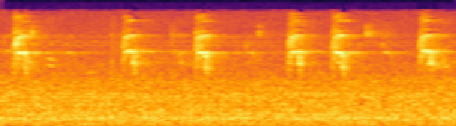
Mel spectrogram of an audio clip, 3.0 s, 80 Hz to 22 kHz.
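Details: American robins on 22 June 2023, upset by an adult hawk perched nearby, give sharp, high chirped alarm calls about every half second over a steady hiss; a house sparrow is believed to be calling too.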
